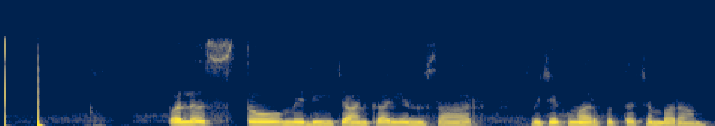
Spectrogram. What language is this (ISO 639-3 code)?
pan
